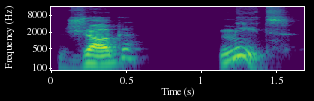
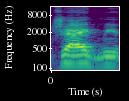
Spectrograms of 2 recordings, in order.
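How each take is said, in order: First: The first syllable sounds like 'jug'. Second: The first syllable sounds like 'jag'. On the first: The speaker calls it right. "Pronounced Jug Meat" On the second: The speaker calls it wrong. "not Jagmeet as I thought it was"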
